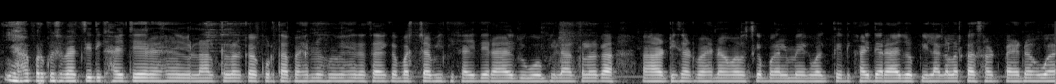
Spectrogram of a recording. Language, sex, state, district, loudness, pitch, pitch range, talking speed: Hindi, male, Uttar Pradesh, Hamirpur, -16 LUFS, 150 Hz, 150-155 Hz, 270 wpm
